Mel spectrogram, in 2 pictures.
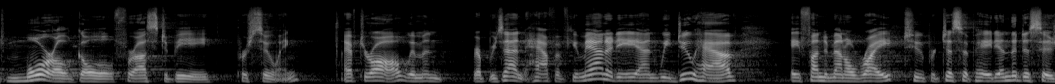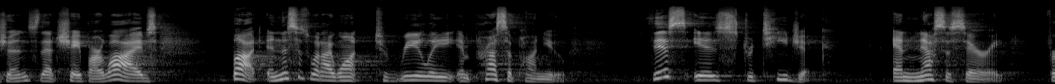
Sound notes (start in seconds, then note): none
